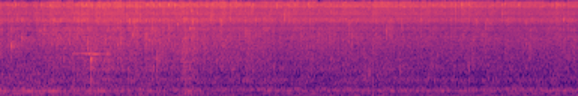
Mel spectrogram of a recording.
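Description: Chopped onion fries in hot refined oil in a wok, giving a steady, close hissing sizzle that holds evenly without talk.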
